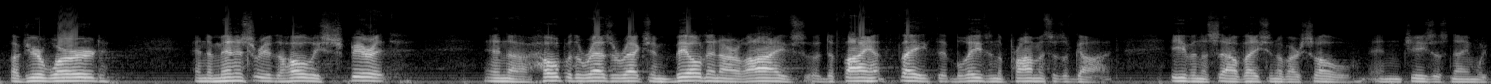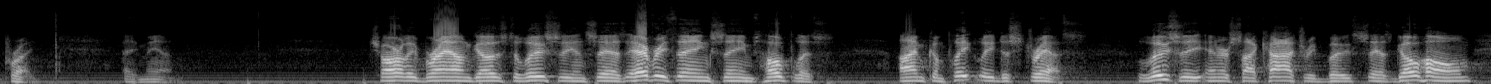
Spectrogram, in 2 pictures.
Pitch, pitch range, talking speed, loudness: 145 Hz, 115-160 Hz, 125 wpm, -17 LUFS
